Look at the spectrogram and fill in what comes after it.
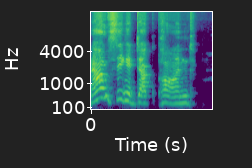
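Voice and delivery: loud yell. Speaking while the guys nearby are loud, yelling. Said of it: "Sorry, I'm yelling".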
